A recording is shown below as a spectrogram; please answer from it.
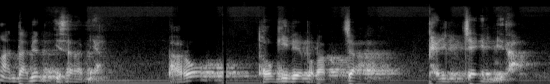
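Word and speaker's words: Welzel: 사람이야 바로 독일의 법학자 벨제 독일은 독일어는를 비로 발음을 해요 그래서이 벨제이라 사람이 목적적인의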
